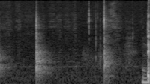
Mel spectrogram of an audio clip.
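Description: Marker pen tapping and stroking on a writing board while writing: three short taps, the second about half a second in and the third near a second and a half.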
